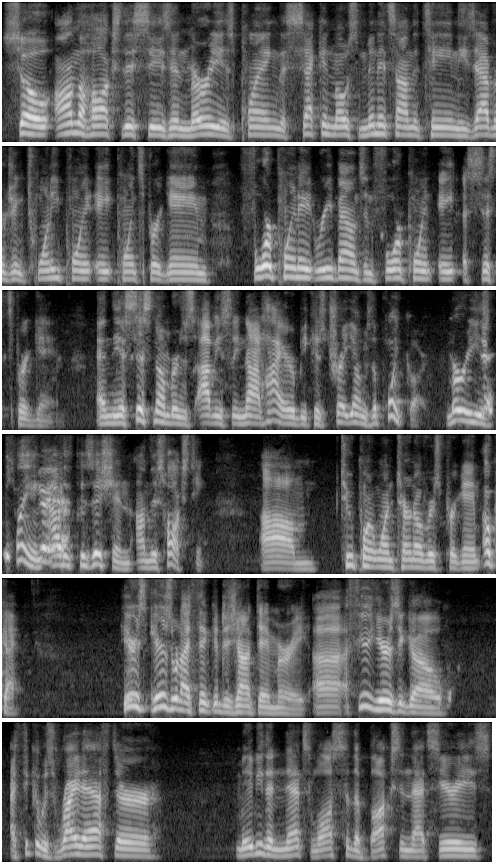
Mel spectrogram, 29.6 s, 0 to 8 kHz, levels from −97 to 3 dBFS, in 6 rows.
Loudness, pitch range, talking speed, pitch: -23 LUFS, 140-180 Hz, 195 wpm, 160 Hz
